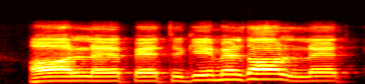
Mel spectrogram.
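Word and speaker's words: דלת: 기역 발음이었습니다. 그 다음엔 달렛.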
